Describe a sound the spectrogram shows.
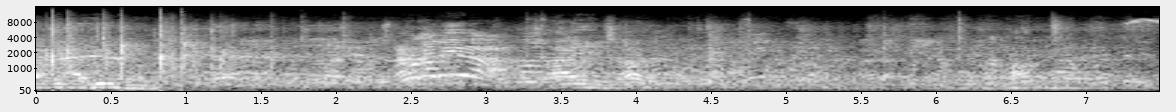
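A crowd cheers and whistles after the song.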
